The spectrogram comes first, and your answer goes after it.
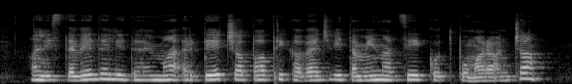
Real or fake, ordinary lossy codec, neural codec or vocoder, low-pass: real; none; none; 10.8 kHz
